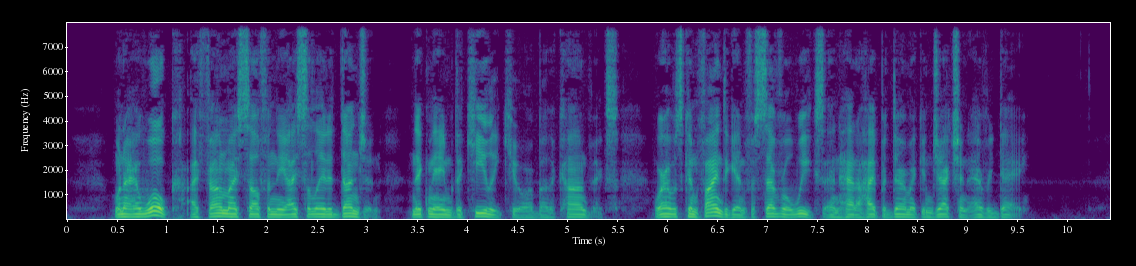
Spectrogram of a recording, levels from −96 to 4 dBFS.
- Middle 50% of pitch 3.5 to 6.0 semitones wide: No, average, 2.7 semitones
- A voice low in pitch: Yes, low, 100 Hz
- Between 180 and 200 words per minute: Yes, average, 185 wpm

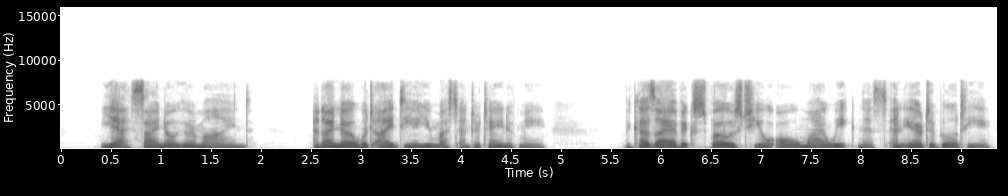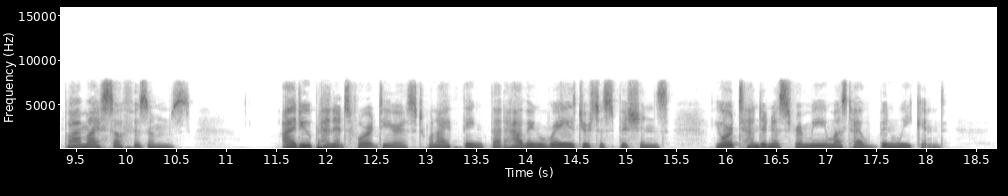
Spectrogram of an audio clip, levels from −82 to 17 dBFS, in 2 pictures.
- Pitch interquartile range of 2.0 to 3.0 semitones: Yes, narrow, 2.6 semitones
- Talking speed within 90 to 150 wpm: No, average, 165 wpm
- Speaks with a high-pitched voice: Yes, high, 210 Hz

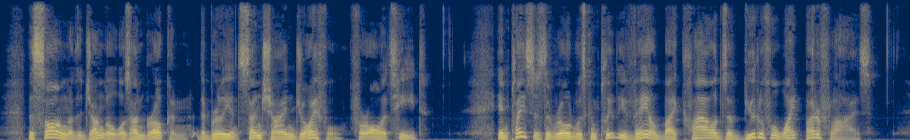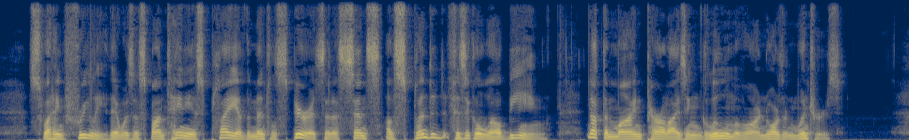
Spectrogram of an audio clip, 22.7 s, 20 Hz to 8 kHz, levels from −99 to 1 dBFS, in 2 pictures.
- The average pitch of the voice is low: Yes, low, 125 Hz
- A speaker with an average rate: Yes, average, 155 wpm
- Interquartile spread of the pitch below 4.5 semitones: No, average, 5.0 semitones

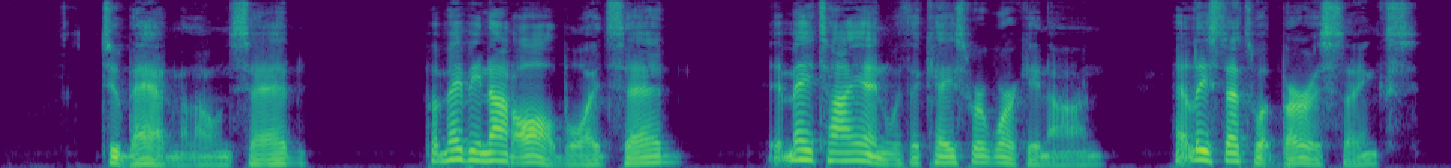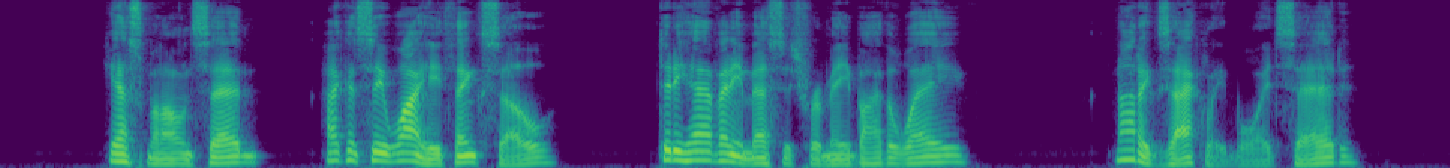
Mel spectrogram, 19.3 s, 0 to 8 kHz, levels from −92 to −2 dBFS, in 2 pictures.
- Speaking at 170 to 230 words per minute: No, average, 155 wpm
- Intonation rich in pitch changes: Yes, wide, 7.5 semitones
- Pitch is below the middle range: Yes, low, 100 Hz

